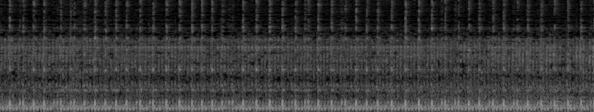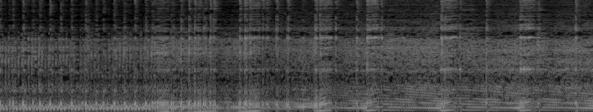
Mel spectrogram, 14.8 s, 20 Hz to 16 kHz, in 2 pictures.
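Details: Yamaha Force 1 (F1ZR) two-stroke idling with a hard, rapid rattling knock, then revving up and down. Suspected piston slap; not confirmed.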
